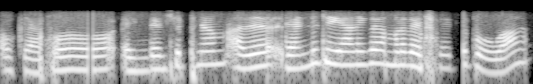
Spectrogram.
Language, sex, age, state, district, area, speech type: Malayalam, female, 18-30, Kerala, Palakkad, rural, conversation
